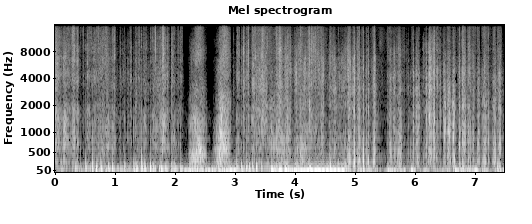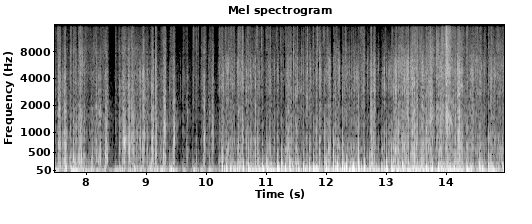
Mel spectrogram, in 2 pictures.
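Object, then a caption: Foam kitchen sponge with scouring pad. Fingernails rapidly scratch and tap along the foam and green scouring layer of a small, solid, dry yellow foam kitchen sponge held near the microphones. The result is a dense, fast stream of rough scrapes and soft taps with a heavy low rumble and crackly bright texture. Brief lulls around 5.5 and 10 seconds are followed by louder, steadier scratching.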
